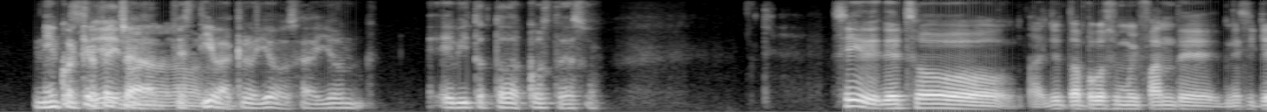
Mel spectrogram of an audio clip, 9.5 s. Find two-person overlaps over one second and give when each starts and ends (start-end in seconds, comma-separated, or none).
0.5-1.8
